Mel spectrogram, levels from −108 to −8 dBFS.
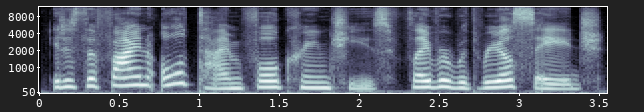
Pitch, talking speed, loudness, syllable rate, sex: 235 Hz, 220 wpm, -18 LUFS, 4.8 syllables/s, female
